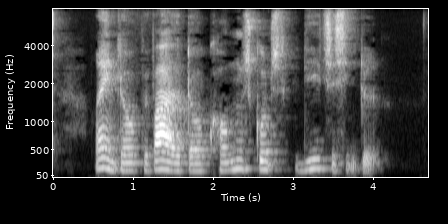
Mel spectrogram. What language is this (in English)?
Danish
